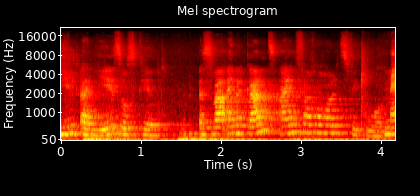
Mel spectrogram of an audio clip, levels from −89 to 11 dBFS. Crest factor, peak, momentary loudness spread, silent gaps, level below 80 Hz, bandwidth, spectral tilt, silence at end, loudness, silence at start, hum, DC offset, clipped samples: 18 dB; -4 dBFS; 12 LU; none; -32 dBFS; 18 kHz; -4.5 dB/octave; 0 s; -24 LUFS; 0 s; none; under 0.1%; under 0.1%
